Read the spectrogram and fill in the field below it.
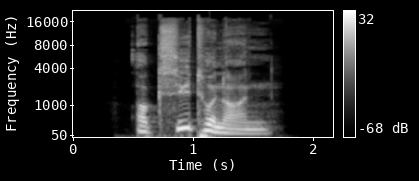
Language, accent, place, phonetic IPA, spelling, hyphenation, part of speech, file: German, Germany, Berlin, [ɔˈksyːtonɔn], Oxytonon, Oxy‧to‧non, noun, De-Oxytonon.ogg
- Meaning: oxytone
